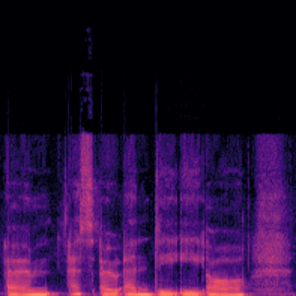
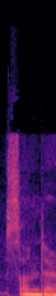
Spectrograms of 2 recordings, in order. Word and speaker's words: sonder: And there's a lovely word that I came across, and I might pronounce it wrong, SONDER, which I'll pronounce as Sonder, and it's It's a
